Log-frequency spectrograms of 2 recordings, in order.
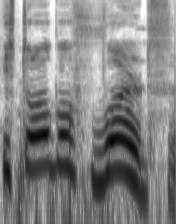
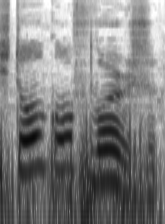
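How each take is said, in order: First: Very slow, word by word, for notes; slow dictation. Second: Said in the usual way. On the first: Shown as a demonstration. Teacher dictating the definition to students, very slow. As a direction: spell it out slowly so students can write it. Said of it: "teacher dictates definition".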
